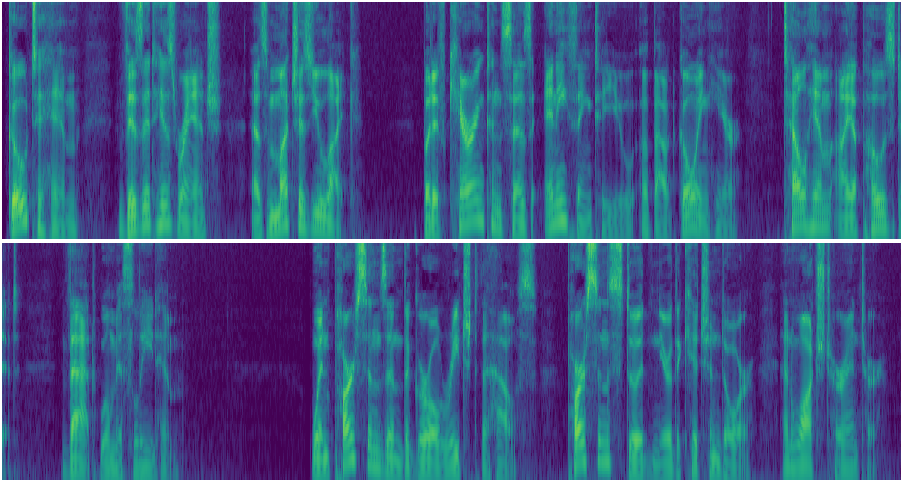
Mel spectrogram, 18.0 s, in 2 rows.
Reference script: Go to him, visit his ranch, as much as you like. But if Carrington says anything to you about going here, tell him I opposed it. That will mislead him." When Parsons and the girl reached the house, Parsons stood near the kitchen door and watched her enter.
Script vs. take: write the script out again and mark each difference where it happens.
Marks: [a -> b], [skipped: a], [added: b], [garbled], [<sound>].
Go to him, visit his ranch, as much as you like. But if Carrington says anything to you about going here, tell him I opposed it. That will mislead him." When Parsons and the girl reached the house, Parsons stood near the kitchen door and watched her enter.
